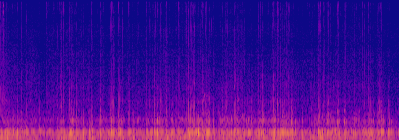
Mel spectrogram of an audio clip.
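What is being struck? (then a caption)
Knitted yarn microphone cover. Long nails on both hands scratch a black knitted yarn sleeve covering a microphone head. The result is a steady, dense stream of quick, muffled scratching and rustling, heavy in the low end, with a low hum-like texture underneath.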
